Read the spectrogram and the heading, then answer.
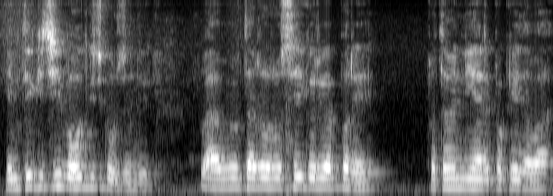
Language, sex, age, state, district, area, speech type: Odia, male, 45-60, Odisha, Cuttack, urban, spontaneous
